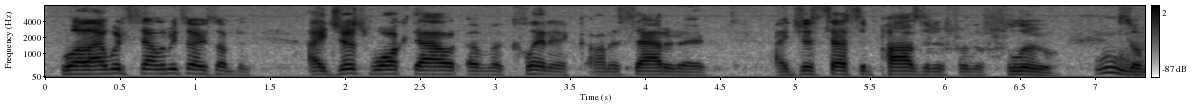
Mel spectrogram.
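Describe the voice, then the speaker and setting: In a New York accent, this voice moves at a fairly quick pace with fairly even intonation. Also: man. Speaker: radio personality, podcast host.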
